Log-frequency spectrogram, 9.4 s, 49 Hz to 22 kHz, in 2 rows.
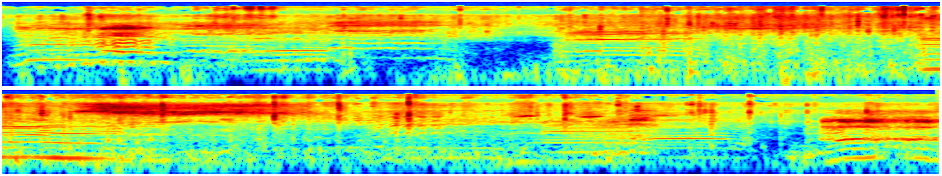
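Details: Ewes and lambs offered for sale in Doukkala, a flock of 50 ewes that have all lambed, with 25 female and 25 male lambs; overlapping wavering, harmonic bleats from several animals, with men talking close by throughout.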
